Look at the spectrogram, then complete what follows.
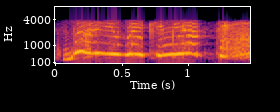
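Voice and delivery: high, fast mock-angry complaint; mad mother. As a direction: imitate an irritated mom just woken. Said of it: "she was really mad".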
